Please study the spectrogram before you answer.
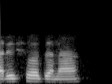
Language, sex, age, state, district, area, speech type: Telugu, male, 18-30, Andhra Pradesh, Kurnool, urban, conversation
